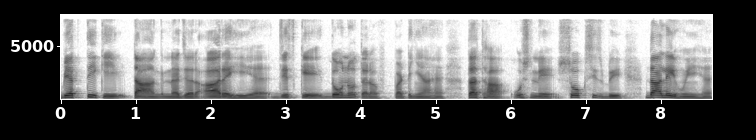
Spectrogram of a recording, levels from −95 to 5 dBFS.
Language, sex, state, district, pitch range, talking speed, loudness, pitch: Hindi, male, Chhattisgarh, Sukma, 115-155 Hz, 130 wpm, -19 LUFS, 125 Hz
